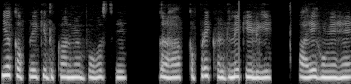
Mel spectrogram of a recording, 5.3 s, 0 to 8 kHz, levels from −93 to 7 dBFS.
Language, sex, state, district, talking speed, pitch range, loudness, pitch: Hindi, female, Bihar, Supaul, 170 wpm, 230-250 Hz, -12 LUFS, 235 Hz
